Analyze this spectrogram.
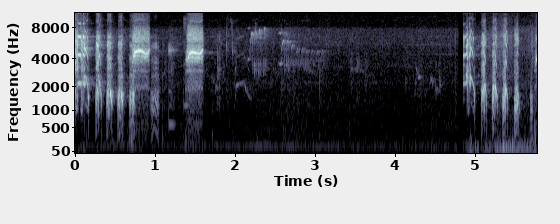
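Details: Grey francolin, locally called Dakhni teetar or teetar, calling: a run of rapid, harsh, rhythmic notes lasting about a second and a half and ending in two ringing higher notes, a long quiet gap, then another fast burst of notes.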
